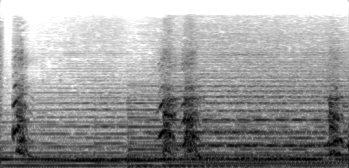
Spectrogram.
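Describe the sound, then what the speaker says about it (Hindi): A distressed dog whimpers and cries in several short yelping bursts, fairly close and clear, with a steady background tone underneath. "देखो ये कुत्ता कुछ ज्यादा ही रो रहा है।"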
